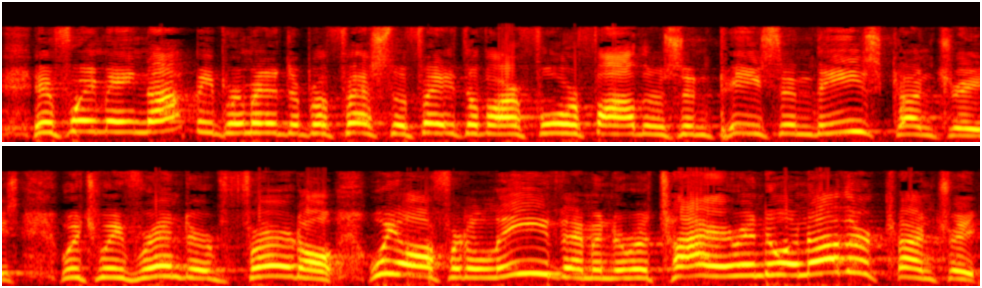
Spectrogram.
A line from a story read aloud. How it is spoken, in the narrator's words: pleading for their life to the very end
